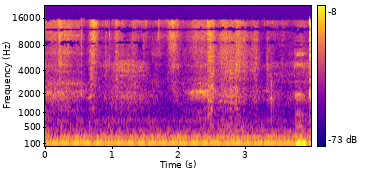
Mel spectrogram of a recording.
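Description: Faint wet squishing and dripping of a chicken breast being turned in a bowl of buttermilk and hot-sauce batter, a few soft scattered sounds over a steady low hum.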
